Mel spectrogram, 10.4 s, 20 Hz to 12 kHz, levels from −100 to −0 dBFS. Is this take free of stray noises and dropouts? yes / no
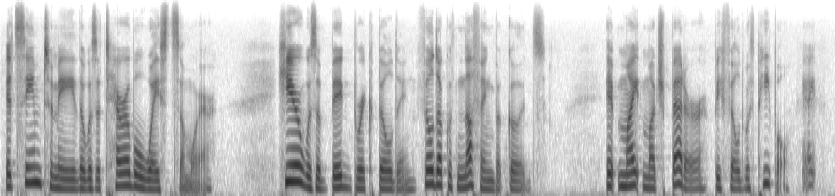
no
